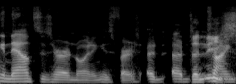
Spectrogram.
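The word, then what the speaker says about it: Daniss: Denise, I believe it's like the woman's name, Denise.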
